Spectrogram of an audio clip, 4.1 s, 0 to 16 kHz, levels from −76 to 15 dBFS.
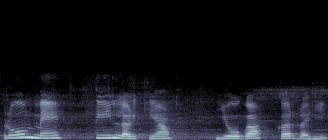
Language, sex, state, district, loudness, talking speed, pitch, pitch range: Hindi, female, Madhya Pradesh, Dhar, -14 LUFS, 100 wpm, 255 Hz, 235-305 Hz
